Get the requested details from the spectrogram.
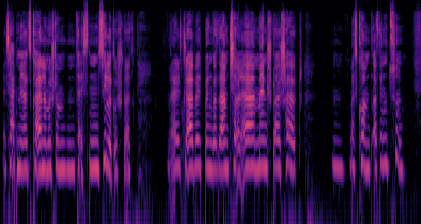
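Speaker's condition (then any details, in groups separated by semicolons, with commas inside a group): Deafness; not born deaf, hearing school, spoken mother tongue, sign language learned later, uses Zupack and Basslet bass devices; lip-reads without interpreter, bilingual in spoken and sign language; speaks aloud, hearing people forget deafness, voice different and louder on stage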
